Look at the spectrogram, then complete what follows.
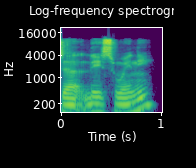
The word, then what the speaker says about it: Lithuania: time to check the pronunciation. How can I help? Lithuania. Lithuania. Lithuania. It's Lithuania.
